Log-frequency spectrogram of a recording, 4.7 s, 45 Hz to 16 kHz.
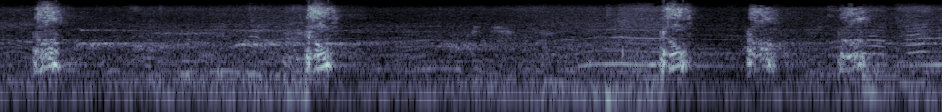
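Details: Samoyed at a giant-dog show in a Chiang Rai shopping mall, Thailand, 22 June 2018; a few loud, spaced barks over steady crowd talk and hall echo.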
